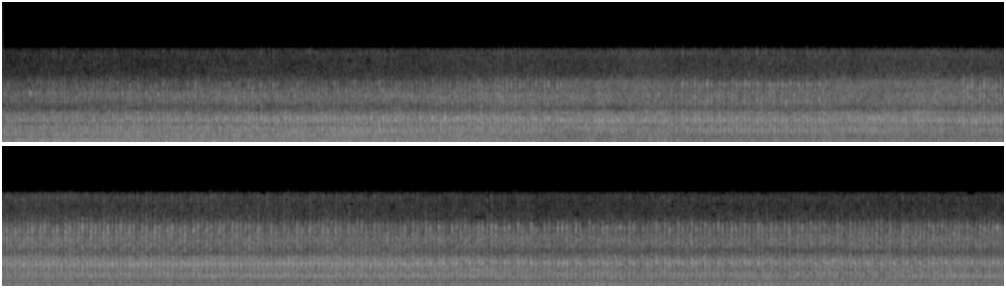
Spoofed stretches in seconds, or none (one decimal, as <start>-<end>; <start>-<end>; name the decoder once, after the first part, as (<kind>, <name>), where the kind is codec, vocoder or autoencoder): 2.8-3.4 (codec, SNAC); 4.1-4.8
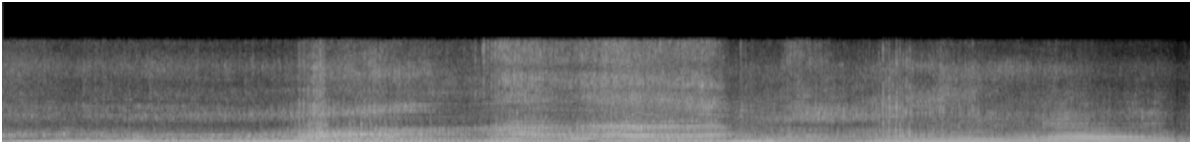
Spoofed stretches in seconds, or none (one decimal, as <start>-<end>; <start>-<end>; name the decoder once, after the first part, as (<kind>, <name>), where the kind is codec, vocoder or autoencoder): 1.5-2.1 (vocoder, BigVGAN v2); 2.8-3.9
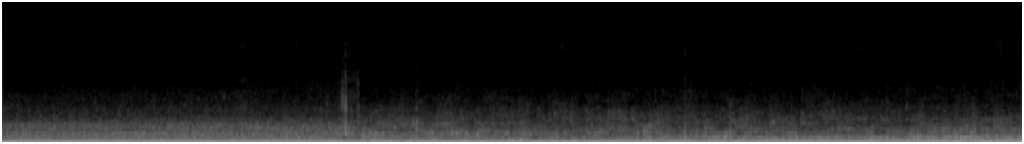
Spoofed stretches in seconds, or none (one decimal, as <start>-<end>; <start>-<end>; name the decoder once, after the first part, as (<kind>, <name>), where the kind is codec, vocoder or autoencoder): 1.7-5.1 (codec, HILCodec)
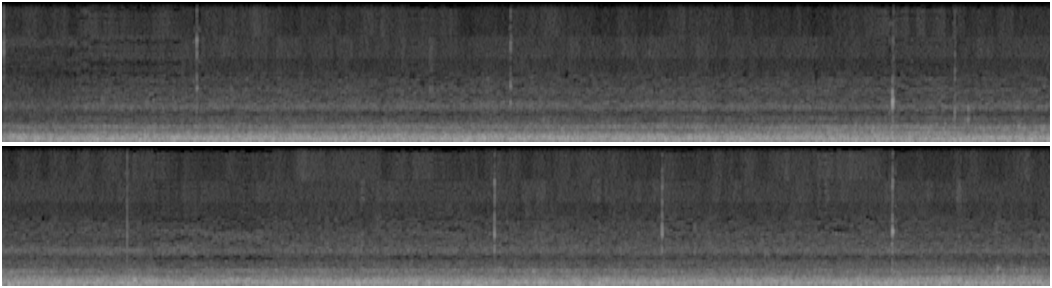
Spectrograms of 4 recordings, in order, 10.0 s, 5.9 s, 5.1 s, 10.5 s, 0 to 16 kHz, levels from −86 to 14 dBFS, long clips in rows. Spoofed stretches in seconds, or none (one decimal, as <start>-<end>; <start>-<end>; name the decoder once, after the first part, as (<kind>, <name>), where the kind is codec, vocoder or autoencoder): 5.8-6.6 (codec, SNAC)

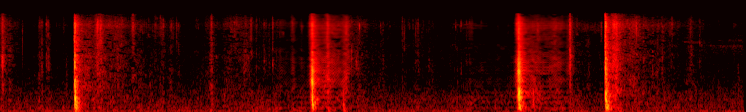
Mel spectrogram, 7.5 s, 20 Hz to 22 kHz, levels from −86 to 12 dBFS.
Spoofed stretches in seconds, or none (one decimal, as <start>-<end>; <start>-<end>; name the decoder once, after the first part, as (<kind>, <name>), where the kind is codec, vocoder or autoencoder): 2.8-3.5 (vocoder, Vocos); 4.7-5.7

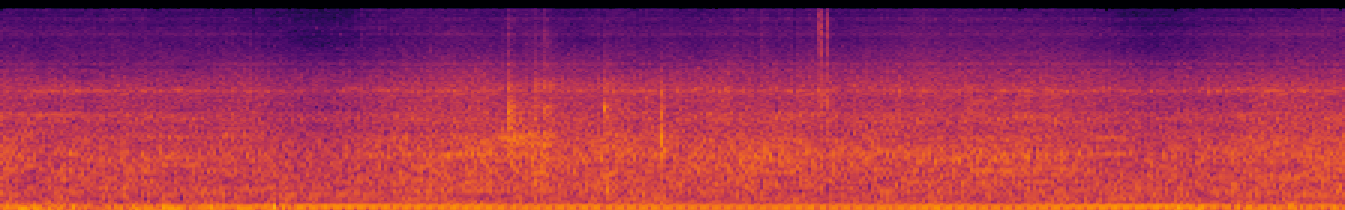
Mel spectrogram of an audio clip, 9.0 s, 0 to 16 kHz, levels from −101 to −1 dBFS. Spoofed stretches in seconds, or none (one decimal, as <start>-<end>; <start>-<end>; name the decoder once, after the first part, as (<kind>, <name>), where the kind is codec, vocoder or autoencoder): 0.0-1.9 (codec, SNAC); 2.6-9.0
